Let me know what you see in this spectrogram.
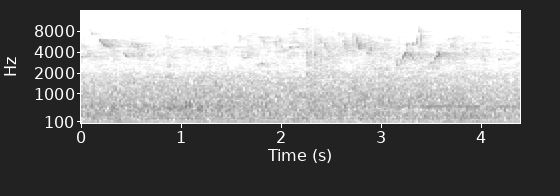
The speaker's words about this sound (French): En voici quelques-uns, enregistrés ce matin. Le chant des oiseaux.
